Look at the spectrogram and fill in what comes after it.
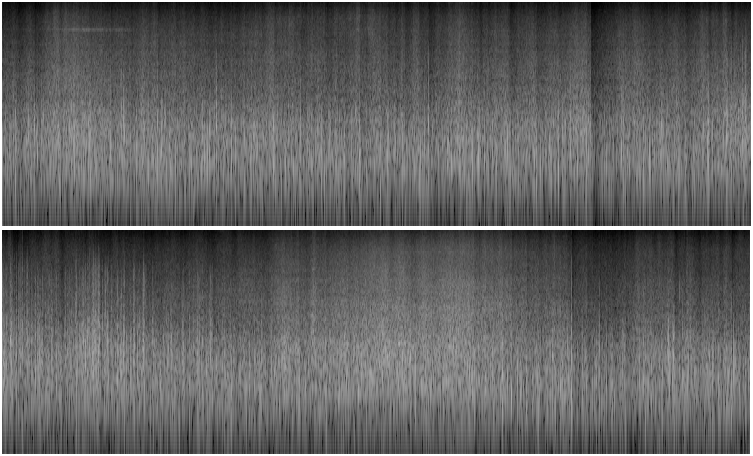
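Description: Union Pacific autorack freight cars rolling past on curved track: a steady rushing clatter of steel wheels on rail that swells and eases as the cars go by, with a brief faint high squeal about a second in.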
